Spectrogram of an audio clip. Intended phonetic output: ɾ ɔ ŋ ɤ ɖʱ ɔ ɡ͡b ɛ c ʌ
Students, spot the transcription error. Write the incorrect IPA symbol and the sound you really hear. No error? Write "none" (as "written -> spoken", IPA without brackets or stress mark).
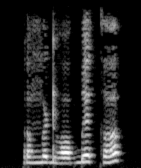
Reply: c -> k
